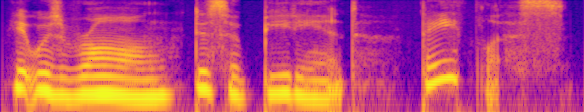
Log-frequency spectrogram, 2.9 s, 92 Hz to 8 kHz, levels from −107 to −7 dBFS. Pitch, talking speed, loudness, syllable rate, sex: 205 Hz, 105 wpm, -17 LUFS, 3.6 syllables/s, female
